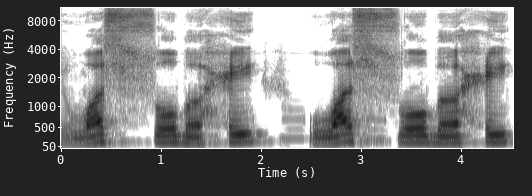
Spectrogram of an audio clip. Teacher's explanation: واو کو سواد کے ساتھ ملا کے پڑھنا ہے کیونکہ سواد مشدد ہے اور سواد کو موٹا پڑھیں گے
